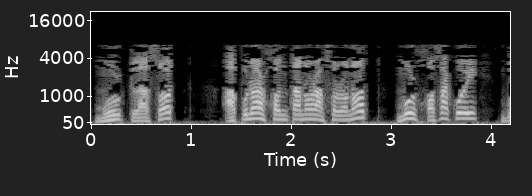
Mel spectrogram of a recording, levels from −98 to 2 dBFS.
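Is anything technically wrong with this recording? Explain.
Yes. Throughout the speech there's heavy damage that's likely Vorbis compression at a very low bitrate, perhaps around 14 kbps. Nothing survives above 6.6 kHz, and the remaining treble is quantised so coarsely that its detail turns into hiss, leaving the sound grainy with roughened tones and smeared attacks.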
